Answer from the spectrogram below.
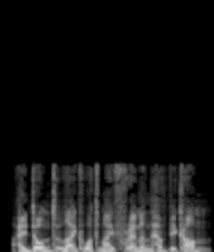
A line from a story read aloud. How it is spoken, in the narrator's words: he growled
